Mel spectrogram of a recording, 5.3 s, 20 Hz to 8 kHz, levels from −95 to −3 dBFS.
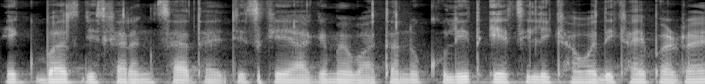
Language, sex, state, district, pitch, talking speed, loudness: Hindi, male, Bihar, Katihar, 95 Hz, 195 wpm, -19 LUFS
